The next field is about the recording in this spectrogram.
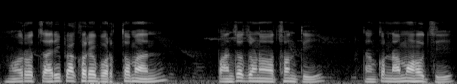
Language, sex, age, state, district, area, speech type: Odia, male, 45-60, Odisha, Nabarangpur, rural, spontaneous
